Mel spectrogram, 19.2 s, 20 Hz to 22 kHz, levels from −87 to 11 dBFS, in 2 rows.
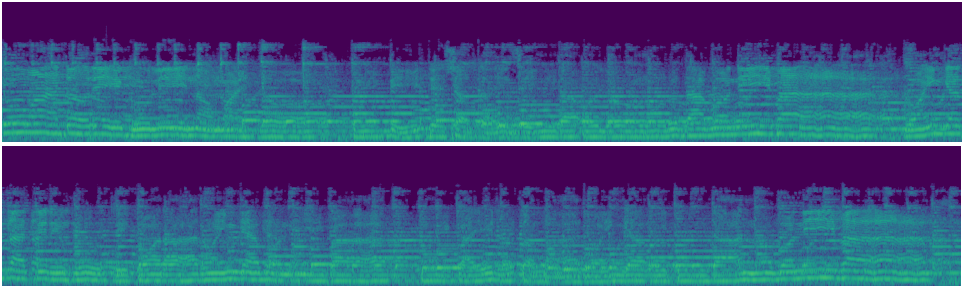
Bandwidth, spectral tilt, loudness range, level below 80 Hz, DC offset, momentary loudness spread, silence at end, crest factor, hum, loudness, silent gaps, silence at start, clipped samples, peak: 8.4 kHz; -5.5 dB/octave; 1 LU; -50 dBFS; under 0.1%; 3 LU; 0 s; 14 dB; none; -24 LUFS; none; 0 s; under 0.1%; -10 dBFS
